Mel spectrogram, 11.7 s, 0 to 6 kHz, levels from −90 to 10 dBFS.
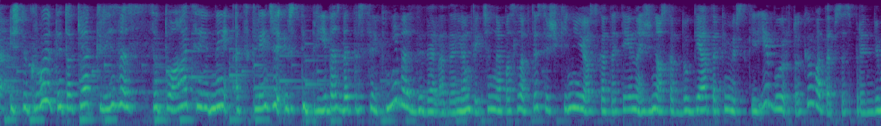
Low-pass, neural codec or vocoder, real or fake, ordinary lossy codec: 5.4 kHz; none; real; Opus, 64 kbps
